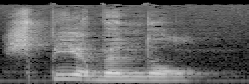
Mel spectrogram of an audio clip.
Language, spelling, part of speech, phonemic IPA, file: Dutch, spierbundel, noun, /ˈspirbʏndəl/, Nl-spierbundel.ogg
- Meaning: 1. a bundle of skeletal muscle fibers; a muscle fascicle 2. a very muscular person; a beefcake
